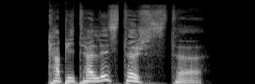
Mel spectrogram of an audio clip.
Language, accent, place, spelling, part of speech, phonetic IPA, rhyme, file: German, Germany, Berlin, kapitalistischste, adjective, [kapitaˈlɪstɪʃstə], -ɪstɪʃstə, De-kapitalistischste.ogg
- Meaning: inflection of kapitalistisch: 1. strong/mixed nominative/accusative feminine singular superlative degree 2. strong nominative/accusative plural superlative degree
